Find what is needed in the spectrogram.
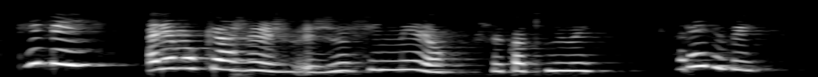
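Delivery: high coaxing voice for the pet; pet talk. Real, not acted. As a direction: sweet-talk the pet into moving along. Coaxing her pet while filming.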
